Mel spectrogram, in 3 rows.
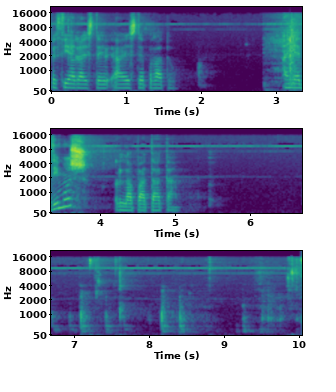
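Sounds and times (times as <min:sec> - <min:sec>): spatula scraping cutting board: 0:02.9 - 0:03.4.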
